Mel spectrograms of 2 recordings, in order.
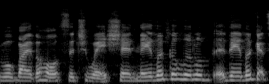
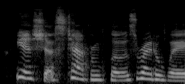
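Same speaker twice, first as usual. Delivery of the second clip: obsequious, ingratiating tone; 2 semitones higher than usual. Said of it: "rub their hands together and, like, approach you and be like".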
